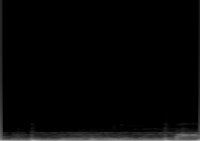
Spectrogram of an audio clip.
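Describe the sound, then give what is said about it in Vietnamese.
A pounding heartbeat thuds as a few deep, muffled low beats over a steady low throbbing hum. “tim trong ngực bắt đầu đập mạnh, hồi hộp đến thở gấp liên tục”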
